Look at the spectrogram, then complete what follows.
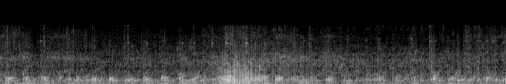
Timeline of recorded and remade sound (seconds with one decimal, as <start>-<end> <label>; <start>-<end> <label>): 0.0-2.2 recorded; 2.2-4.0 remade; 4.0-5.1 recorded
